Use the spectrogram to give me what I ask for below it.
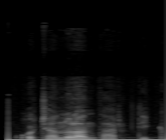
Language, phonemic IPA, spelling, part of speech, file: Romanian, /oˈt͡ʃe̯a.nul antˈark.tik/, Oceanul Antarctic, proper noun, Ro-Oceanul Antarctic.ogg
